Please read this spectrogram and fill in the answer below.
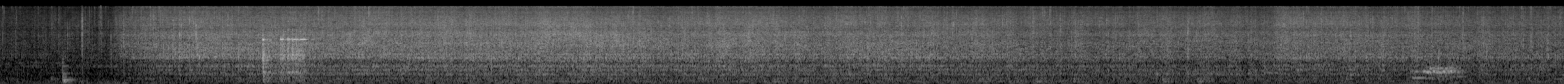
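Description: Chopped tomato and pepper going into hot oil with frying onions in a cast-iron skillet: about a second in the frying jumps suddenly to a loud, even sizzle that then eases slowly, with a couple of short knocks near the start.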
